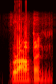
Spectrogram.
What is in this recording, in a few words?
"graben", American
